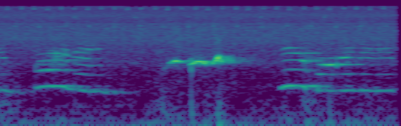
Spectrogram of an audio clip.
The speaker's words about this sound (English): He whistled and shouted and called them by name.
